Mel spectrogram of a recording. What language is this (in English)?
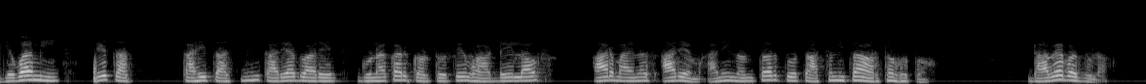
Marathi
